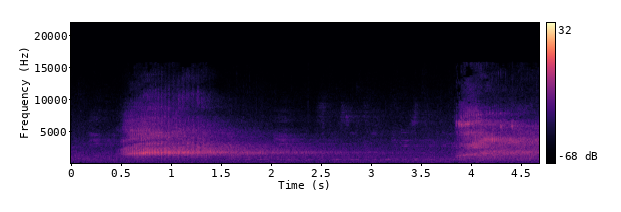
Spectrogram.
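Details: Training session for belugas Gray, Nana and Mirai at Port of Nagoya Public Aquarium, June 7, 2022; two loud raspy, noisy bursts with faint tonal squeaks inside, the first lasting over a second, the second starting three seconds later.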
